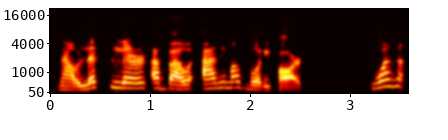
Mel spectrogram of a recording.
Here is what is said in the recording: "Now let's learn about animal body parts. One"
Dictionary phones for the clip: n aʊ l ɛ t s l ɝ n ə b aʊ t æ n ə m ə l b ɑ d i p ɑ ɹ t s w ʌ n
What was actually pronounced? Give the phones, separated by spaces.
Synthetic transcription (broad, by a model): n aʊ l ɛ t s l ɝ n ə b aʊ t æ n ə m ə l b ɑ d i p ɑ ɹ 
